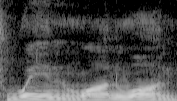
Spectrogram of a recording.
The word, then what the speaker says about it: won: won تلفظش won برنده شدن پول هست.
